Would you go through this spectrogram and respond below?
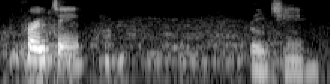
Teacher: So protein has the emphasis on the first syllable.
